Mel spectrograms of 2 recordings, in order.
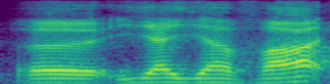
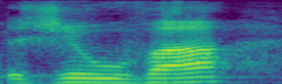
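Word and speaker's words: יהוה: fait de prouver que yayava est vrai que j'appelle souvent et le fait de prouver que jéhovvah est faux et ahova et faux et Yahou également et faut que tout le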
